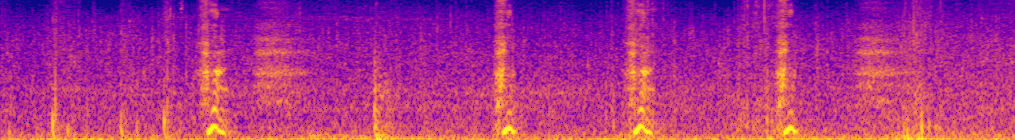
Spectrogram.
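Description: Footsteps clank on a metal grating walkway.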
